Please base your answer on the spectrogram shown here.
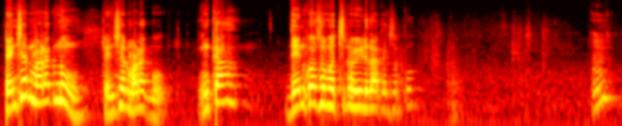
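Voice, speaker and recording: Man, journalist, gravelly voice, coaxing tone, repeats answers back. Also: high-pitched, expressive, normal speed, fairly bright tone. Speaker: journalist interviewer. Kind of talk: on-the-spot interview.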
